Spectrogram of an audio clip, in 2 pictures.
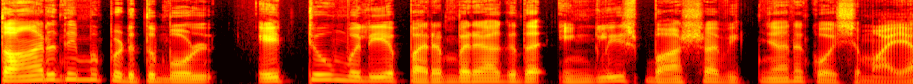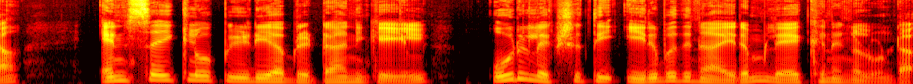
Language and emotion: Malayalam, neutral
